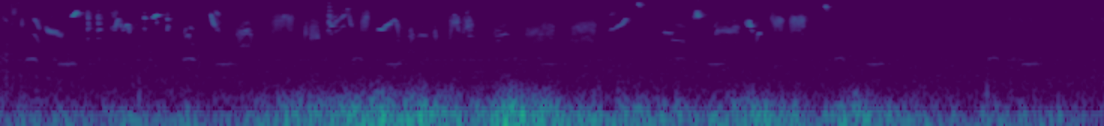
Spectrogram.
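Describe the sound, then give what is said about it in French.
Several birds sheltering in hedgerows by a vineyard sing and chirp, a busy overlapping chorus of short high calls, over a low rumble of wind or traffic, with no one talking. “On voit aussi beaucoup d'églantines, et on peut entendre, si on arrête de parler un instant, les oiseaux qui sont abrités dans ces haies.”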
